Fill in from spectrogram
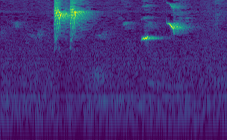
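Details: Brown-throated sunbird (konin) in lively 'gacor' full 'tembakan' singing, meant to prompt a silent konin to sing: two loud, very high chirp bursts, a pause, then two sharp, thin, high notes.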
